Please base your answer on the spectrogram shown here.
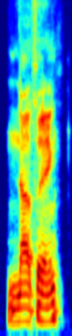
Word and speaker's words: nothing: we are told that the Elizabethan pronunciation of nothing had a harder T sound to it so it would be almost indistinguishable from noting noting that is taking notice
